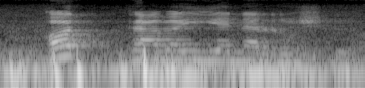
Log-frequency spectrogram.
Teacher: Ya, lihat dalnya nggak ditulis tanda sukunnya, taknya bertasydid, langsung masukin dal ke ta dengan sempurna, idgham kamil atau tam, sehingga bacanya jangan kode lagi tapi qad tabayyana.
